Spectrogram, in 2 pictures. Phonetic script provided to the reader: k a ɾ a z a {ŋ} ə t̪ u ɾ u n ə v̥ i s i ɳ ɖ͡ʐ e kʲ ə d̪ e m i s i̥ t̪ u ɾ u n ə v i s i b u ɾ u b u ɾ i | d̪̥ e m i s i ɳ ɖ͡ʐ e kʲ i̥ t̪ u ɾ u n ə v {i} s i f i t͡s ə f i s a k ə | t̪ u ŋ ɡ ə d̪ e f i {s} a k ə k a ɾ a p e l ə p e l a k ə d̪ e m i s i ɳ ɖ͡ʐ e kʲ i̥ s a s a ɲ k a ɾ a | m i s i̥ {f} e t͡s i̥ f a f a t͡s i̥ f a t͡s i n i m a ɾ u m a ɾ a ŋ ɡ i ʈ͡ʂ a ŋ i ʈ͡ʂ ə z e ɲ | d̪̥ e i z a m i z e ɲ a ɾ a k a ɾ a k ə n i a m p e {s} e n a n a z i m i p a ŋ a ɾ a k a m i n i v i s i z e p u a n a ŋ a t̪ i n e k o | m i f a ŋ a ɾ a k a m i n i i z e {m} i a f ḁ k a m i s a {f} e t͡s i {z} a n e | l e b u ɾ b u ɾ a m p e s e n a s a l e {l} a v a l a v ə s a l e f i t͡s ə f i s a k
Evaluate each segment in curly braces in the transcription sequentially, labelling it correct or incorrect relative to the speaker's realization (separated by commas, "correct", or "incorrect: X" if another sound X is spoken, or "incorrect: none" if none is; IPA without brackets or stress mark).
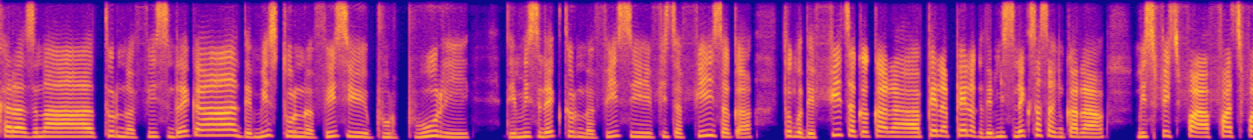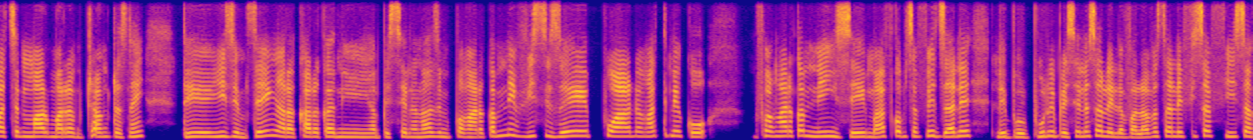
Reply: incorrect: n, correct, incorrect: t͡s, correct, correct, correct, correct, correct, correct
